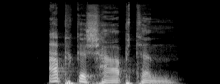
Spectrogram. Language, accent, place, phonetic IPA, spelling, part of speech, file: German, Germany, Berlin, [ˈapɡəˌʃaːptəm], abgeschabtem, adjective, De-abgeschabtem.ogg
- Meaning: strong dative masculine/neuter singular of abgeschabt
